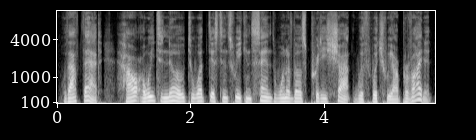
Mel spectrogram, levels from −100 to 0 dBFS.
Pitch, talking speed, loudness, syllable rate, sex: 125 Hz, 245 wpm, -16 LUFS, 6.4 syllables/s, male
